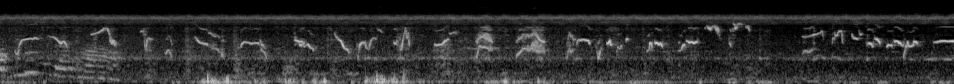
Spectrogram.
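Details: Young oriental magpie-robin still learning to sing, giving a continuous twittering: dense, unbroken run of short high whistled and scratchy notes, rising and falling, with low thumping bursts underneath around the middle.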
